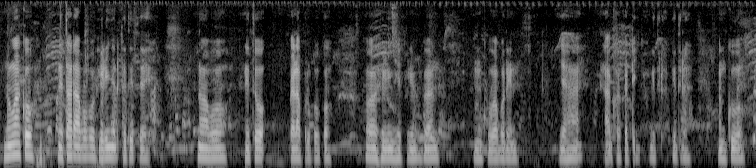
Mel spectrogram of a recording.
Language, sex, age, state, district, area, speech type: Santali, male, 45-60, Odisha, Mayurbhanj, rural, spontaneous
